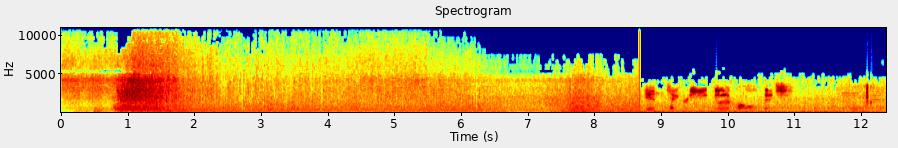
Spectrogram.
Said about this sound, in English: Just moments ago, NASA launched Artemis II from the Kennedy Space Center in Florida, sending a crew of four astronauts on a 10-day voyage around the moon and back to Earth.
